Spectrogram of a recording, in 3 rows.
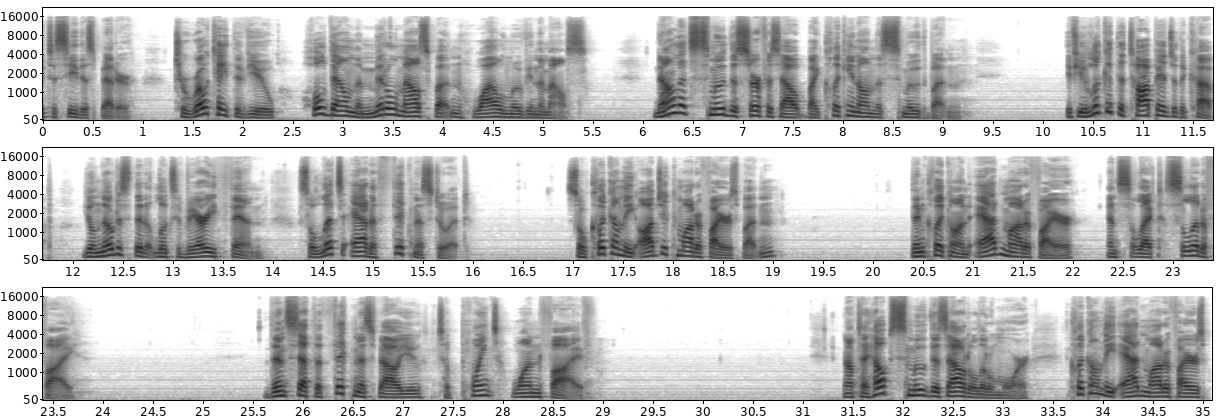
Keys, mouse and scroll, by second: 1.8 middle click, 8.4 click, 18.5 click, 20.4 click, 26.8 click, 34.6 click.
